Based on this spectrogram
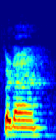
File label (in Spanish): "pran", Silabas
